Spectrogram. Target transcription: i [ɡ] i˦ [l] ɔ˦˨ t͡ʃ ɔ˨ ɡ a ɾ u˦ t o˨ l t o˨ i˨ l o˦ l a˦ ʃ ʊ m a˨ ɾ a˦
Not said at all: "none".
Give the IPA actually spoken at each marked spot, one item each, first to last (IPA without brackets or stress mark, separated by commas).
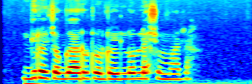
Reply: ɡ, ɾ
